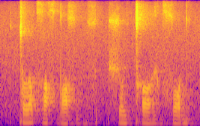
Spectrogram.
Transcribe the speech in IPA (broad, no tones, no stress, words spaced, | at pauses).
ǀod zˤisˤdɔsˤvṳs | ʃojǀʰɔɣə̤ sˤyd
